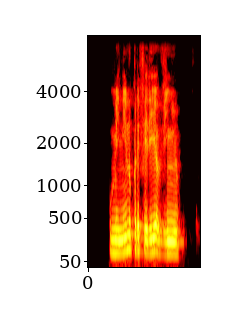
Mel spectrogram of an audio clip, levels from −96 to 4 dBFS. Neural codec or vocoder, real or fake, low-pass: none; real; 7.2 kHz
